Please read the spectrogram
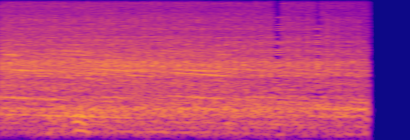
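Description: Black & Decker valve refacer's electric motor running with a steady high whine that drifts slightly down in pitch, cut off abruptly near the end.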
